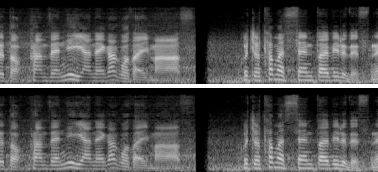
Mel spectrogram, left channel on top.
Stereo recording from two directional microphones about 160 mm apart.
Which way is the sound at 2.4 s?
20° right (ahead or behind).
